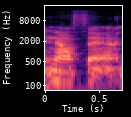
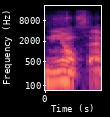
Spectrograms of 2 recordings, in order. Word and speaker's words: Nielsen: Chelsea Nelson. Nielsen. Is it Nielsen? It's Nielsen. I'm always saying it wrong.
